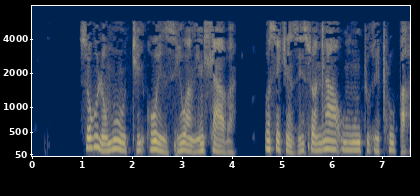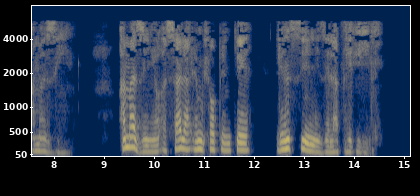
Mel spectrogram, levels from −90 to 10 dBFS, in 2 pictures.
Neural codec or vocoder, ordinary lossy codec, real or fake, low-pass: codec, 16 kHz, 4 kbps, X-Codec, WavLM features, trained on Multilingual LibriSpeech; MP3, 24 kbps; fake; 7.2 kHz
